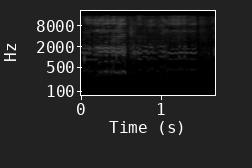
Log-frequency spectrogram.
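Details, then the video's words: Abandoned monkey crying while clinging to and hugging its owner's feet; a tonal, whimpering wail with stacked harmonics for about half a second, then a fainter, thinner drawn-out whine. "Un pobre mono abandonado llorando abrazando los pies de su dueño"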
